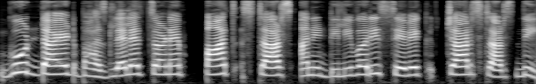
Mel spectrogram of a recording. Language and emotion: Goan Konkani, neutral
